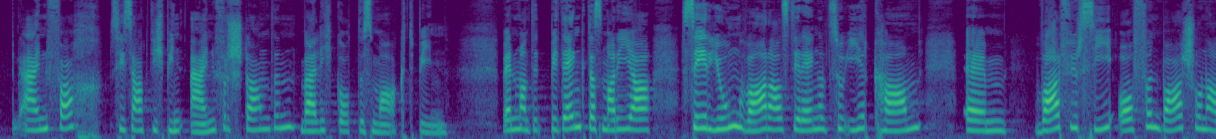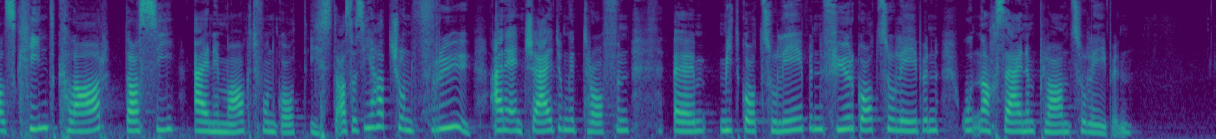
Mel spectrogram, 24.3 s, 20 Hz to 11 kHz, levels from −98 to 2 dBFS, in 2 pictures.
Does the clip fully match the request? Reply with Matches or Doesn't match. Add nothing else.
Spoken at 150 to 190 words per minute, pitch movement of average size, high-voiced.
Matches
